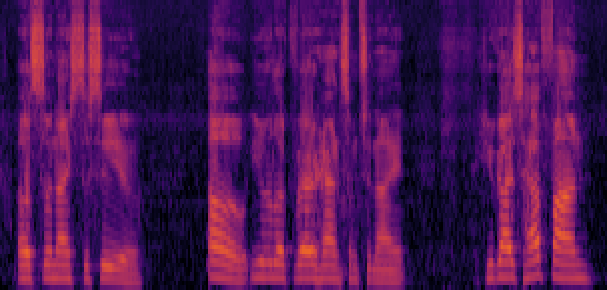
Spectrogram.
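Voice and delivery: put-on German-accented speech. Imitating a high school girlfriend's mom, who is from Germany: imitating a friend's mother's accent. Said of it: "she talked like this".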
